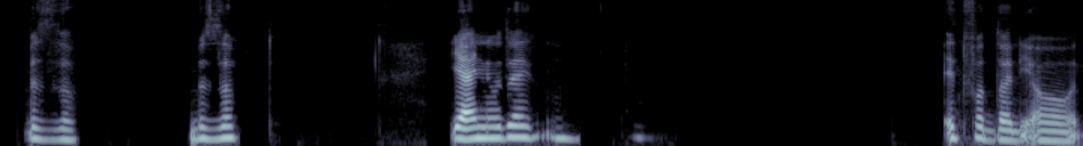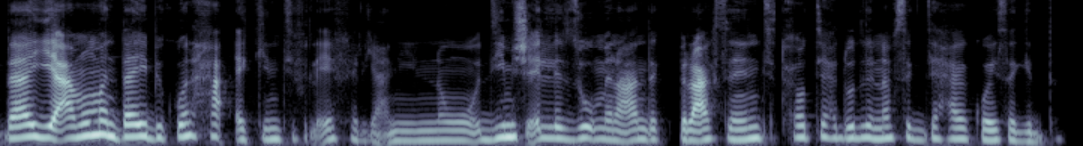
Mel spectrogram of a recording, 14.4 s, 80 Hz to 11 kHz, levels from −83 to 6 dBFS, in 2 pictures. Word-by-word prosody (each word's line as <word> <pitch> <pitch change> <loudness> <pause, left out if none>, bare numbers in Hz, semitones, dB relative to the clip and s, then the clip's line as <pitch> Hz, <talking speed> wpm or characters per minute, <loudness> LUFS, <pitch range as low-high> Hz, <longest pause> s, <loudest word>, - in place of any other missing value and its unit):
بالضبط، 185 -2 -8 0.7
بالضبط. 205 +1 -5 1.2
يعني 205 +1 +4
وده 220 +2 0
إمم. 215 -3 -7 2.4
اتفضلي 190 -5 -4
آه. 165 -2 -4
ده 215 +1 +4
يا 230 -2 +7
عمومًا 250 +6 +7
ده 235 0 +6
بيكون 235 +3 0
حقِك 215 -6 -5
أنتِ 195 +1 -5
في - - -23
الآخر، 190 +2 -9
يعني 165 +1 -8
إنه 170 -1 -5
دي 190 +6 +1
مش 230 0 +4
قلة 210 +2 -1
ذوق 200 +1 -2
من 190 -2 -4
عندِك، 185 +3 -3
بالعكس 185 +3 +3
إن 185 +2 +1
أنتِ 210 0 -2
تحطي 225 +1 -5
حدود 210 0 -3
لنفسِك 215 0 -2
دي 185 +3 -7
حاجة 200 0 -3
كويسة 180 -1 -3
جدًا. 160 +4 -11
200 Hz, 140 wpm, -20 LUFS, 180-215 Hz, 2.4 s, يا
